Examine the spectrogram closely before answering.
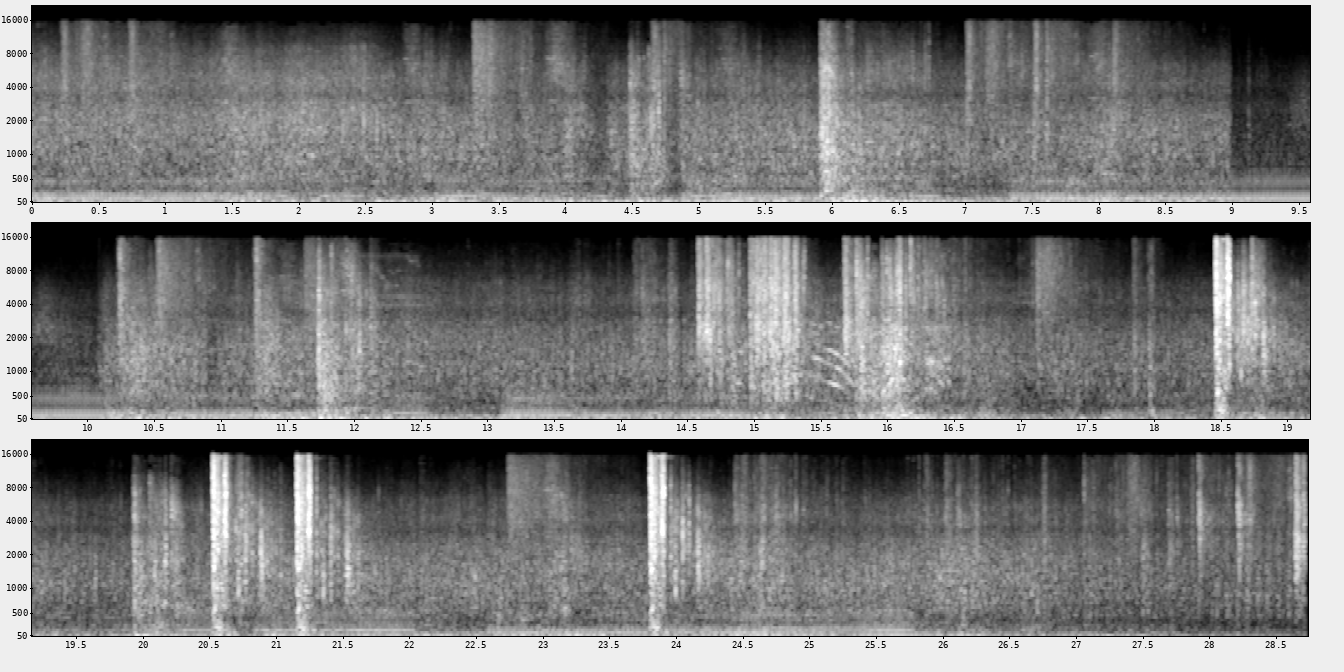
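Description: An off-road vehicle engine hums and revs up and down as it drives.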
